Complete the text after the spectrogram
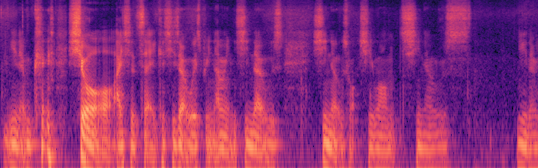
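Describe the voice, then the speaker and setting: A woman, chatting hesitantly in a casual vlog update, with many fillers and frequent throat-clearing. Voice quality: deep voice. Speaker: vlogger.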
